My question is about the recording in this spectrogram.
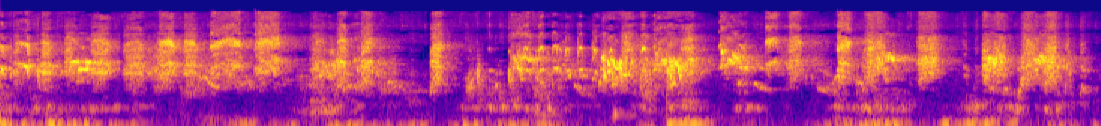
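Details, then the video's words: Cheerful pet budgerigars chatter in fast, scratchy twitters and squeaky chirps that rise and fall in short waves, over soft low thumping noises. "Playful Budgies: Happy Birds Sounds"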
